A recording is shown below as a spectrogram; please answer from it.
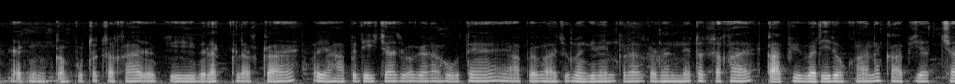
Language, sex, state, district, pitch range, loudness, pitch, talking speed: Angika, male, Bihar, Supaul, 140-150 Hz, -22 LUFS, 145 Hz, 220 wpm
